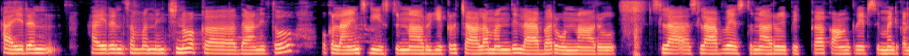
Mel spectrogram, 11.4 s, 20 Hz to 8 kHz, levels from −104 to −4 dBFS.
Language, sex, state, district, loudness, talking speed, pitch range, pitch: Telugu, female, Andhra Pradesh, Visakhapatnam, -17 LUFS, 100 wpm, 180-200 Hz, 185 Hz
